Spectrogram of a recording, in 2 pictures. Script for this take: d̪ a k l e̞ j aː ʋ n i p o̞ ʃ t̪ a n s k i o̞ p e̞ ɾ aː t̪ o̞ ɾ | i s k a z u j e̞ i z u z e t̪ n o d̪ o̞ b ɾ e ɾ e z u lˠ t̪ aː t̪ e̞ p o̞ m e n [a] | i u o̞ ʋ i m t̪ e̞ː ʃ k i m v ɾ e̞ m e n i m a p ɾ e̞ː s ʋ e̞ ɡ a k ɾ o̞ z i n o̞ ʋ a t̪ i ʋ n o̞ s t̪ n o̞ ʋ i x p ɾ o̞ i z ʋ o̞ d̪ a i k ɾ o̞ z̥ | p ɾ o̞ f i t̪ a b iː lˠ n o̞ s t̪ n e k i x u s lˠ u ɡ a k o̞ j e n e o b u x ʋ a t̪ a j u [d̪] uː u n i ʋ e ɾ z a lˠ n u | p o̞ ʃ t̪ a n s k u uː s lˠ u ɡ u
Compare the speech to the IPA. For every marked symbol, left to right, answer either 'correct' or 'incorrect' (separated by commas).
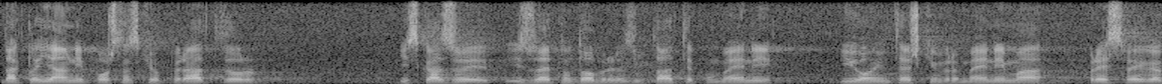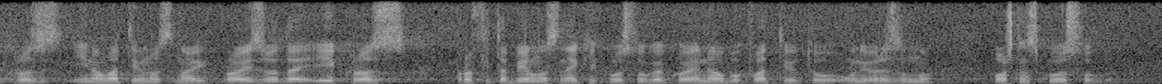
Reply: incorrect, incorrect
